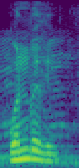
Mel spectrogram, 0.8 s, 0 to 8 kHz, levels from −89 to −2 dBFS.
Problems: continuous background conversations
